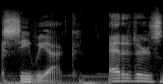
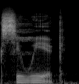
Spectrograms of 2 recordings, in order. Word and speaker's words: Siwiak: Henrik Sewaki's note that is not how you pronounce his name. I am very, very sorry, Henrik Siwak.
